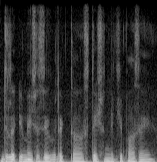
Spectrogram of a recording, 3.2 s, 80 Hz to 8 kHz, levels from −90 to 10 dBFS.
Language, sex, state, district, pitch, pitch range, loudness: Nagamese, male, Nagaland, Kohima, 100 Hz, 95-110 Hz, -16 LUFS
